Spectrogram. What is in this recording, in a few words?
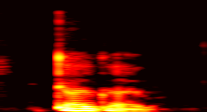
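"gogo", British English; pronunciations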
